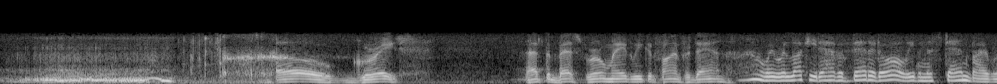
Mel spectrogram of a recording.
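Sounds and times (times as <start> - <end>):
big heavily muscled early middle-aged man snoring in a bed: 0.0 - 2.9
noise: 0.0 - 9.9
speech: 2.8 - 4.2, 5.2 - 9.9.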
